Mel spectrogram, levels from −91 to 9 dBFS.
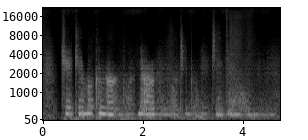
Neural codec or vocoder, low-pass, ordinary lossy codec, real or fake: codec, 44.1 kHz, 0.9 kbps, DAC; none; none; fake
